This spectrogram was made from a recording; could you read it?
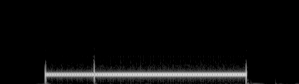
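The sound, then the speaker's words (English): A loud, steady telephone dial tone as a call is placed to a caller for the show LOL, humming alone for about two seconds, with a soft click at the start, another shortly after, and one as it cuts off. “All right, let me get her on the phone.”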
